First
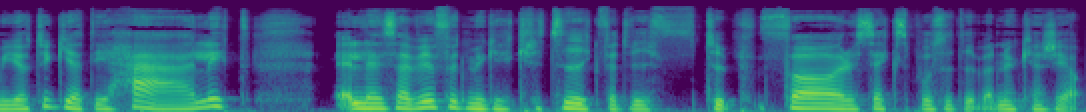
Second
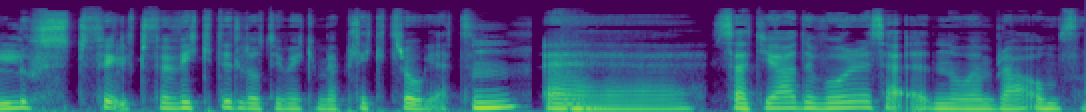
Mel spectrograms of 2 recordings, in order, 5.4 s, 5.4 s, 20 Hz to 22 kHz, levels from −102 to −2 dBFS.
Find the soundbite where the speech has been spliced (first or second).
second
